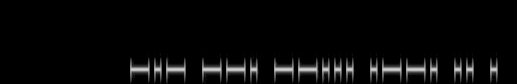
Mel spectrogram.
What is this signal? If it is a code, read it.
Morse code, heard as a keyed tone, about 20 wpm, 700 Hz. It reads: KG7PIE
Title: Speed Racing - USA 2x3 Call Signs 17wpm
